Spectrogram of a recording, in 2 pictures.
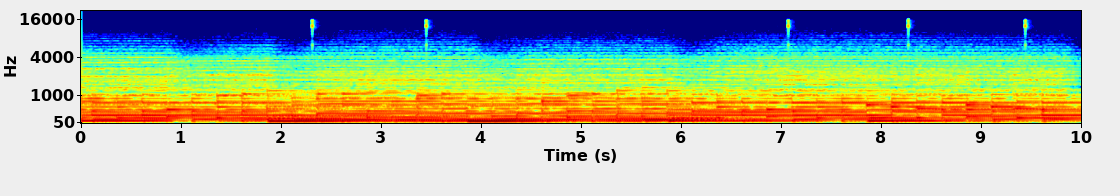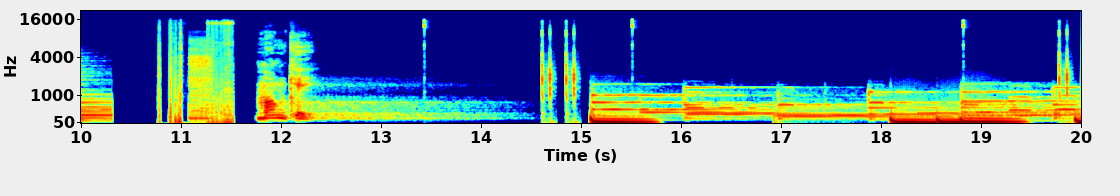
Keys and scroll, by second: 14.6 KP_2, 19.8 KP_Subtract.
